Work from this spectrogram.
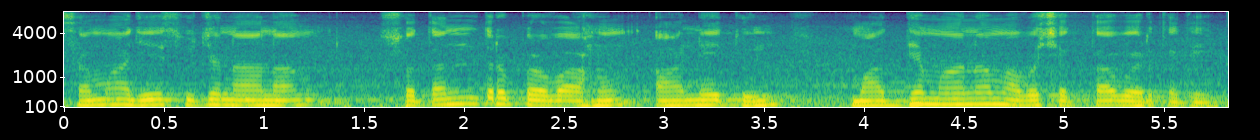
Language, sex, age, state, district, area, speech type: Sanskrit, male, 18-30, Maharashtra, Beed, urban, spontaneous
